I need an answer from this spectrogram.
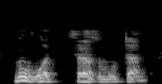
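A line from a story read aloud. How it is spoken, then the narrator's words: Sheepish grumble. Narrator (Russian): пробурчал кекс, несколько тушуясь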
